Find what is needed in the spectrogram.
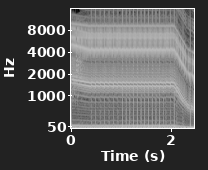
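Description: Electronic dubstep music: a synthesizer holds one steady low chord, chopped into a rapid, even stutter, in the closing seconds of the track.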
